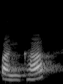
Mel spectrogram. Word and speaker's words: पंखा: इसे आप चाहे पी यू एन के साथ कर लो या पी ए एन के साथ। इट is always pronounced as पंखा।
